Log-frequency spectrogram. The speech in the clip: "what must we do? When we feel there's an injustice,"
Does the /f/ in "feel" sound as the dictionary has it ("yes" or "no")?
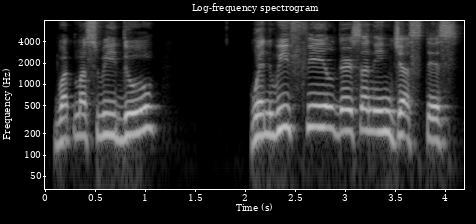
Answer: yes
